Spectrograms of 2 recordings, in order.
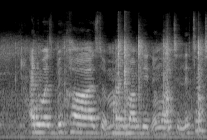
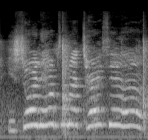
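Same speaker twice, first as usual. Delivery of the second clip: high, loud, doubtful mom voice; mom doubting; 10 semitones higher, 5 dB louder than usual. Retold or imitated. Mimicking her mom questioning whether the hamster is thirsty, high and doubtful. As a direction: mimic mom's skeptical question.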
